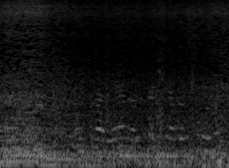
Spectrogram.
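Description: Low, steady rumble of a motor vehicle's engine in the street, with faint far-off voices in the middle.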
